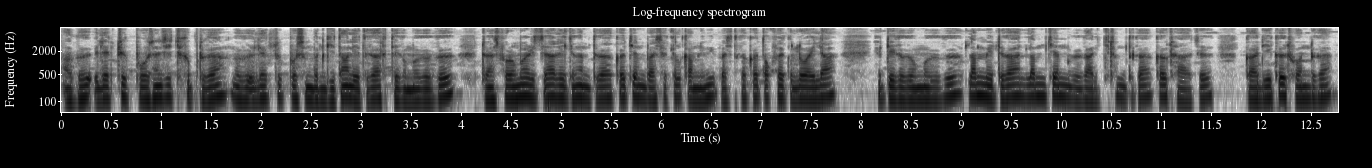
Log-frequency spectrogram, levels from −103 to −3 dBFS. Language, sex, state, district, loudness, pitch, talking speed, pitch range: Wancho, male, Arunachal Pradesh, Longding, -17 LUFS, 125 Hz, 205 wpm, 115-130 Hz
